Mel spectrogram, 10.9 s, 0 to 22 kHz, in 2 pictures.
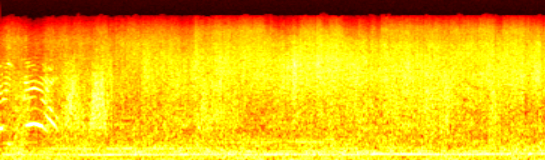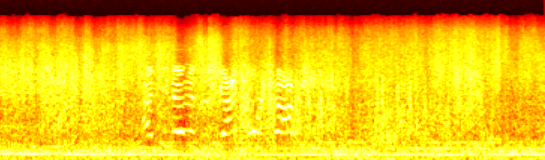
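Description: A Yamaha VX Cruiser HO WaveRunner's 1.8-litre four-stroke engine runs at a steady cruising speed, a constant drone that holds one pitch throughout. Wind buffets the microphone and spray hisses off the hull. A brief wavering higher sound comes just after the start and again about seven seconds in.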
